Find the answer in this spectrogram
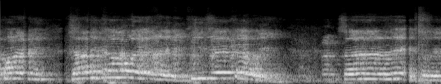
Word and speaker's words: Cote: My last name is Cote, spelled C-O-T-E. Very easy to spell and very difficult to pronounce, as it were. Back in the day when people called the homestead, they'd say, "Is Mr. Cote there?" My dad said, "You might want to check your foyer over to the mudroom.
